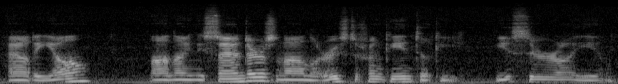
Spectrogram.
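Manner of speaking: slow Southern drawl for a ventriloquist's rooster puppet; American southern drawl. Acted. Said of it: "thinking American, southern drawl".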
